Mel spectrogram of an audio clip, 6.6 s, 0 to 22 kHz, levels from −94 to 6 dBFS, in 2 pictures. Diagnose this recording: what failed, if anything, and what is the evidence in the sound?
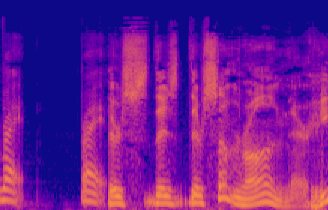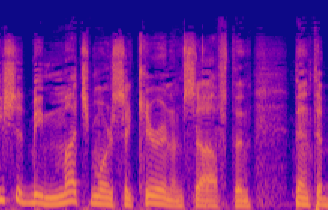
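Repeated frames, a codec or storage fault: at 3.12 s and 5.30 s the speech stutters as one 46.4 ms block plays twice, which fits a single compressed frame written or sent again. A spectrogram shows identical adjacent slices, each adding 46.4 ms.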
